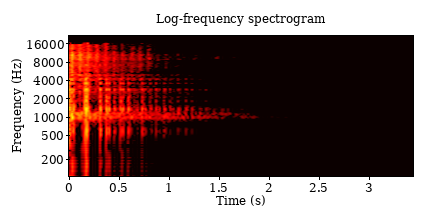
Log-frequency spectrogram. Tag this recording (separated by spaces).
Abstract Dripping Drops Metal Metallic Sound-Effect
